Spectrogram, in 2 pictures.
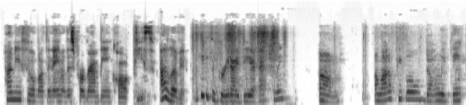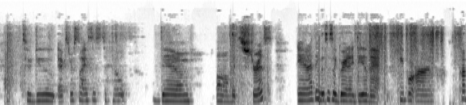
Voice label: Female African American Black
